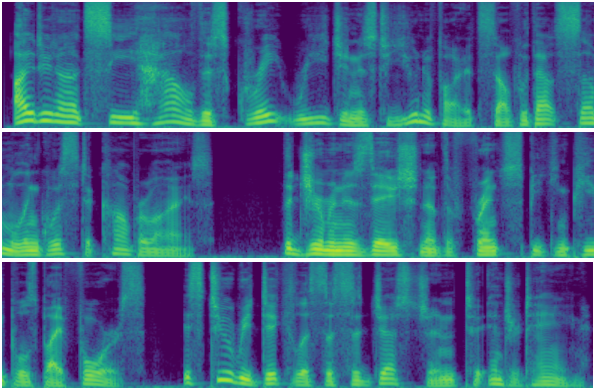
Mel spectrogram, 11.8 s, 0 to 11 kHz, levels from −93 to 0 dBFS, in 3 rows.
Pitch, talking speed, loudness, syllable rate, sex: 110 Hz, 150 wpm, -20 LUFS, 5.1 syllables/s, male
